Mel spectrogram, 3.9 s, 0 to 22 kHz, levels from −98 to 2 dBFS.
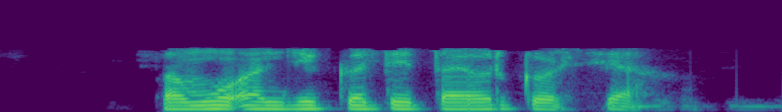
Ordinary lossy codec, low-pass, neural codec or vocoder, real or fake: MP3, 32 kbps; 3.6 kHz; none; real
